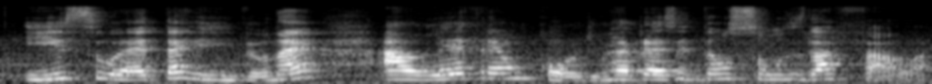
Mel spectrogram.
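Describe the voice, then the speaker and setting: A middle-aged woman gives an online lecture to literacy teachers, with a bright, slightly high voice. She explains in a didactic way, poses rhetorical questions and draws syllables out slowly. A faint hiss sits behind her.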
